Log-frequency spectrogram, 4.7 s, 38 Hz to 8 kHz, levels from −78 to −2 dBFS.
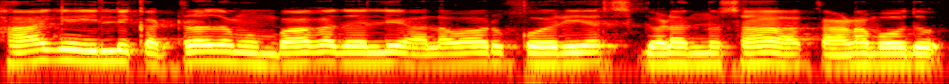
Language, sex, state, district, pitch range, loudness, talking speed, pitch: Kannada, male, Karnataka, Bangalore, 135-145 Hz, -13 LUFS, 115 wpm, 140 Hz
